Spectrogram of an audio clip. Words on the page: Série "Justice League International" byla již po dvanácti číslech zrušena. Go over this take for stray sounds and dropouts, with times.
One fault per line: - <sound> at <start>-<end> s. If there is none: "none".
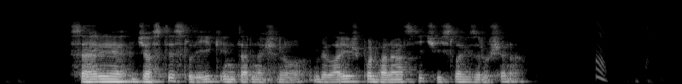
- chirp at 6.0-6.1 s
